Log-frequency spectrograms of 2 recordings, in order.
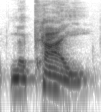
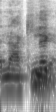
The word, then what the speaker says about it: Nakia: fact that Lupita Nyong'o rocks as her character, Nakai.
